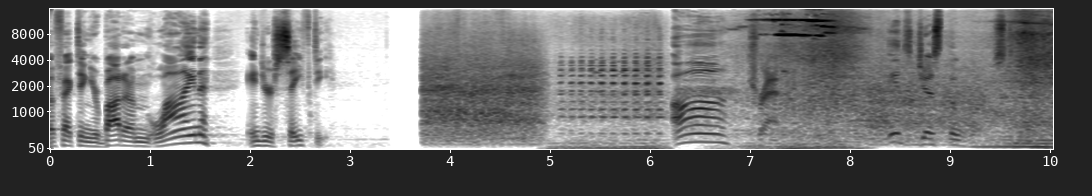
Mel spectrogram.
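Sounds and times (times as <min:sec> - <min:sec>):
freeway traffic rushing: 0:03.8 - 0:10.0.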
